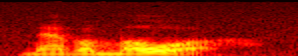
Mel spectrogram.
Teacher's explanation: left off the concluding R sound and Nevermore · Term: Tidewater Virginia accent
